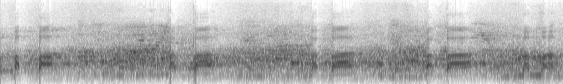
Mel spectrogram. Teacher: ਹੋਠੀ ਵਿਅੰਜਨ ਇਹ ਉਹ ਵਿਅੰਜਨ ਨੇ ਜਿਨ੍ਹਾਂ ਦੇ ਉਚਾਰਨ ਵੇਲੇ ਦੋਵੇਂ ਹੋਠ ਸੰਪਰਕ 'ਚ ਆਉਂਦੇ ਹੈ, ਠੀਕ ਹੈ। ਕੋਈ ਵੀ ਜੇ ਅਸੀਂ ਹੋਠਾਂ ਨੂੰ ਬਿਨਾਂ ਮਿਲਾਏ ਬੋਲ ਨਹੀਂ ਸਕਦੇ, ਖੁੱਲੇ ਮੂੰਹ ਨਾਲ ਨਹੀਂ ਬੋਲ ਸਕਦੇ ਅਸੀਂ।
